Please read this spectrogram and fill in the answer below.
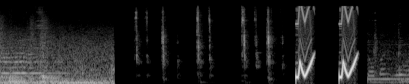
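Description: Background music cuts off about a second in, followed by a string of light typing-like clicks and two loud boing-like sound effects, each dipping and rising in pitch, about half a second apart. New background music starts near the end: an edited title-card sting.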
